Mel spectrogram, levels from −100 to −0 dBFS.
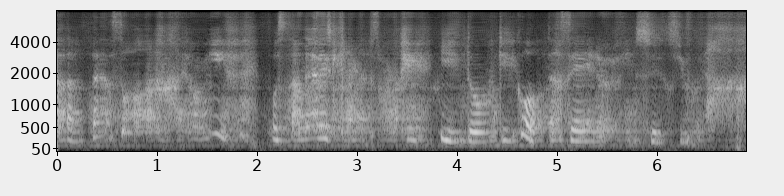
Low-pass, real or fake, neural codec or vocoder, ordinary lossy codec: none; fake; codec, 16 kHz, 0.7 kbps, FocalCodec; none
